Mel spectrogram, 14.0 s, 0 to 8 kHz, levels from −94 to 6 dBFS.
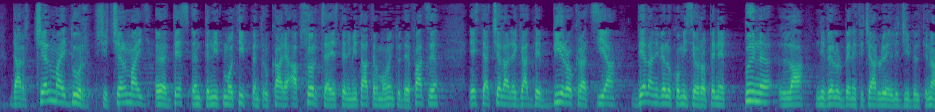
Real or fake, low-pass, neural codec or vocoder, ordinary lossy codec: real; 7.2 kHz; none; none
